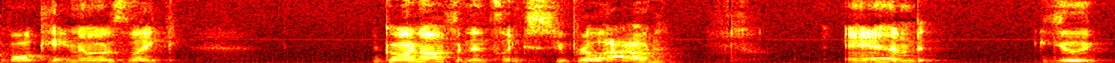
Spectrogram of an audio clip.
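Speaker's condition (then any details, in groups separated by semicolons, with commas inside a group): Cerebral palsy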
